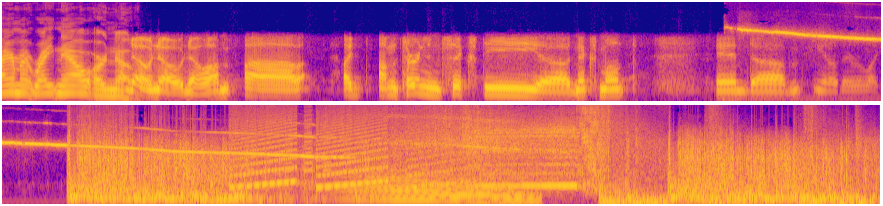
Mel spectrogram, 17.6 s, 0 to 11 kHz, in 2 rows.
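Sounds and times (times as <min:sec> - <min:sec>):
speech: 0:00.0 - 0:06.4, 0:07.1 - 0:08.4
descending whistling tones: 0:07.2 - 0:14.7
fireworks-like bomb bursts: 0:07.2 - 0:17.5.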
